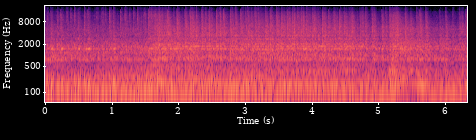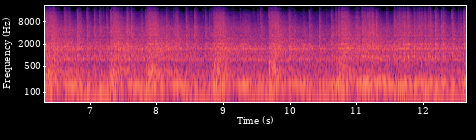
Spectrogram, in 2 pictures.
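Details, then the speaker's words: Polaris RMK 800 snowmobile two-stroke during teardown rebuild: raspy buzz climbing and falling through repeated throttle blips, crisp with no misfire, sounds pretty good; track still not turning, brake suspected. "Jumping up when I hit the throttle, it's fucking hilarious. So it actually sounds pretty good."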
